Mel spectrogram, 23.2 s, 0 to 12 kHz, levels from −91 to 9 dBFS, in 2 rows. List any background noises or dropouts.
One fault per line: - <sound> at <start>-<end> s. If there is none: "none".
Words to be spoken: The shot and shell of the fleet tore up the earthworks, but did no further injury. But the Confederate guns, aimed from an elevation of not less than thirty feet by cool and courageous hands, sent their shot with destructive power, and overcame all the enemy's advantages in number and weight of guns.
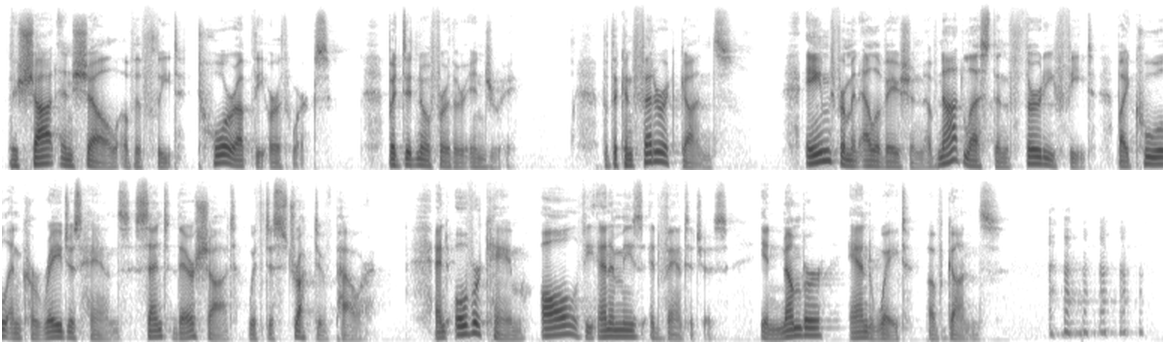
- laugh at 22.1-23.0 s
